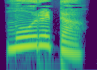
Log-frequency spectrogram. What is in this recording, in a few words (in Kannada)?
"ಮೋರಟ", kannada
